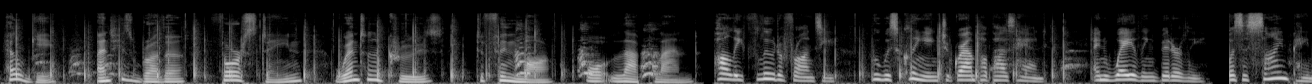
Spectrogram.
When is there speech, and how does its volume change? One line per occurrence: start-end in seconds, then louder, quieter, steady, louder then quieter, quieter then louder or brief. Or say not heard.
0.0-13.0 steady.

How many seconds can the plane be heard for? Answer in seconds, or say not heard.
not heard.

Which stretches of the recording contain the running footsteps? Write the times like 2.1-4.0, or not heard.
0.1-5.8, 8.2-10.9.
